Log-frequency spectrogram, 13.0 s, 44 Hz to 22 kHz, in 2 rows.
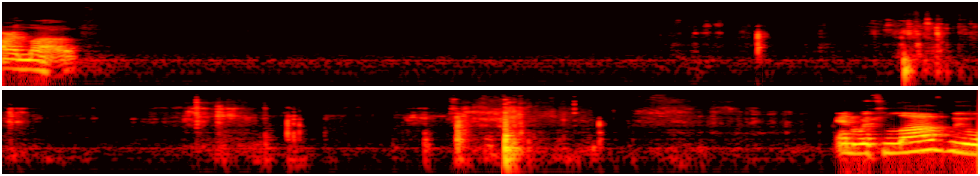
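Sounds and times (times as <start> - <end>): paper rustling: 4.4 - 12.0.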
